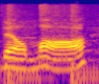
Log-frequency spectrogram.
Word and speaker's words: Del Mar: That's how you say it, Del Mar.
